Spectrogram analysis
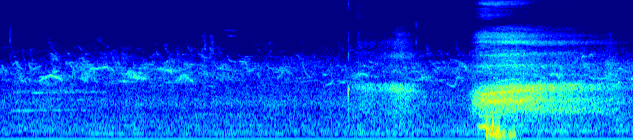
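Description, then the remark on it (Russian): Faint birdsong at sunrise on the longest day of the year twitters over a soft ambient hush, the calls scattered and gentle, until a breathy sigh-like whoosh rises near the end. “Послушаем еще пение птиц, провозглашающих восход этого удивительного дня, самой короткой ночи и самого длинного дня в году.”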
